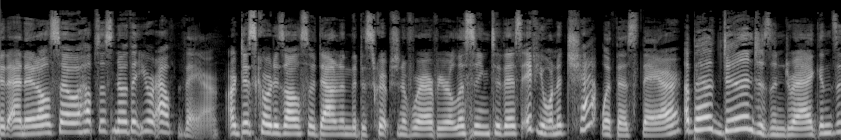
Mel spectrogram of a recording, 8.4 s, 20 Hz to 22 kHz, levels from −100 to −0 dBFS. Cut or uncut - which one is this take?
uncut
